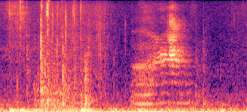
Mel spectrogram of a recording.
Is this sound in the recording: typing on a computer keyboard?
no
